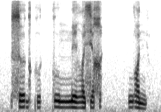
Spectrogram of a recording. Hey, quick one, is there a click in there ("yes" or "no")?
no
